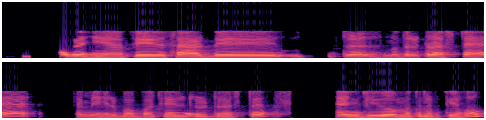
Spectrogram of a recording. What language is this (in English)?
Punjabi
